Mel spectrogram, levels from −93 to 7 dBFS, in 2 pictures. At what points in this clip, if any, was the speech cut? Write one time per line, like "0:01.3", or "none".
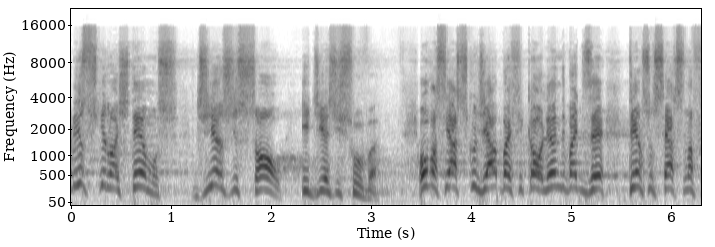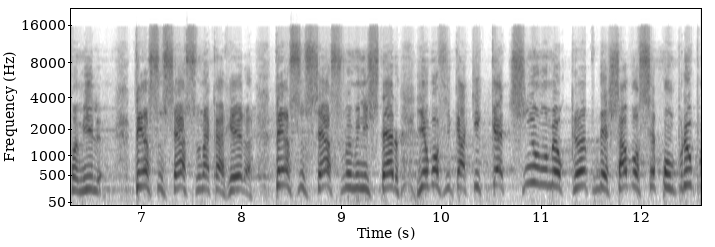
0:03.5

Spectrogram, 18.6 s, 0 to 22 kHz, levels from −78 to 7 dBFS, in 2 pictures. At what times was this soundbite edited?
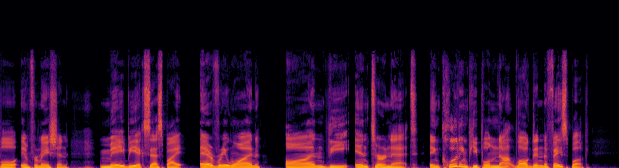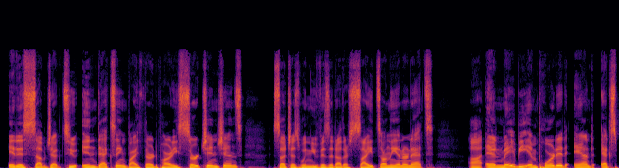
0:13.3

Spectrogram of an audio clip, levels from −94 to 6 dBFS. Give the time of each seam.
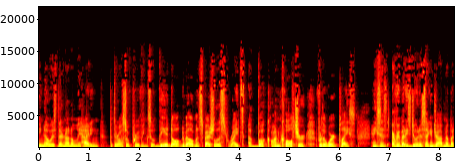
none

